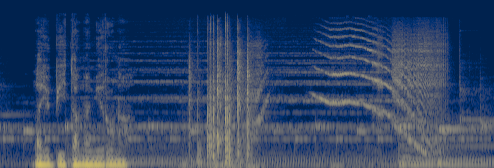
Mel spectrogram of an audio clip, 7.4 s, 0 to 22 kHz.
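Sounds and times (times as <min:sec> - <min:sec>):
speech: 0:00.5 - 0:02.0
heavy oak door creaking open: 0:02.6 - 0:07.0.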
